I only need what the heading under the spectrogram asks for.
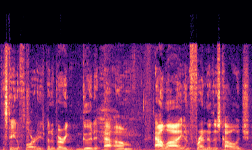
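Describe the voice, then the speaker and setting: A man speaking as a college president at a board meeting, polite and slightly halting with many fillers. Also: on the low side, a bit bright, a little hiss or hum. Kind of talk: formal meeting remarks.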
